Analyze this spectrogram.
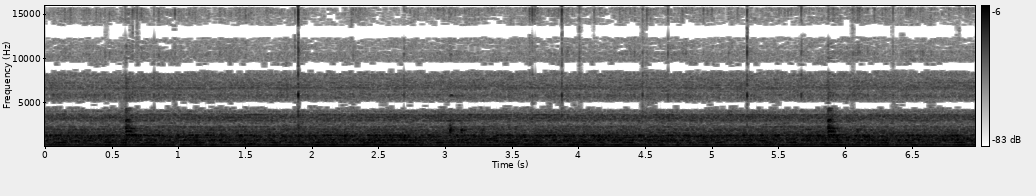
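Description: Metal lathe running under power while a single-point tool cuts an 18-threads-per-inch thread in a steel stud: a steady motor-and-gear whir with a few faint ticks. The steel, which the machinist finds was not annealed properly, is leaving a rough, torn thread.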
